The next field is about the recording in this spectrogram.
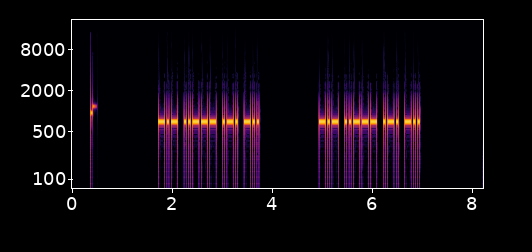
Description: Morse code, heard as a keyed tone, about 28 wpm, 700 Hz. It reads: K2RD K2RD
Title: Easy Call Signs Repeated 2x - 28wpm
